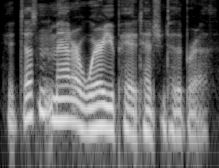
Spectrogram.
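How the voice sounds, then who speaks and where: Creaky-voiced man guiding a meditation. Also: mid-range voice, lively intonation, dry recording, clean studio sound. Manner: unhurried, measured, with long pauses. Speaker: meditation teacher. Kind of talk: guided meditation instruction.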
